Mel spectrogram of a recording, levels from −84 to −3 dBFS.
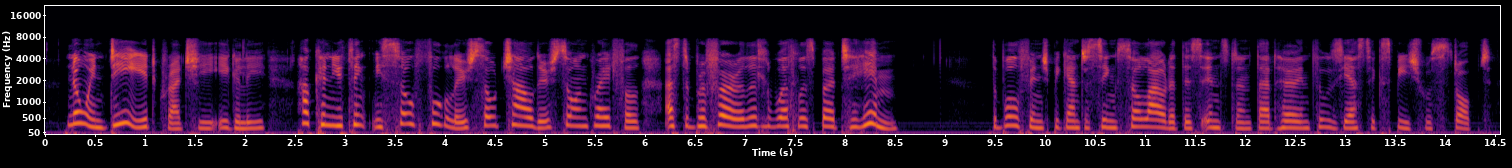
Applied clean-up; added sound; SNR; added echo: none; none; none; none.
